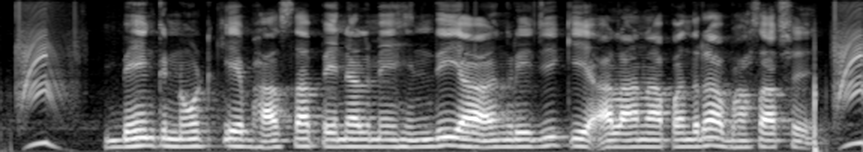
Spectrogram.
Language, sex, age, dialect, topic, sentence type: Maithili, male, 18-24, Eastern / Thethi, banking, statement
